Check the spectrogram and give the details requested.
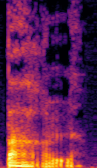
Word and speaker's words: parle: pronounce it is je parle, parle. So remember, we put it, okay, but then we don't really pronounce it, je parle, okay.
